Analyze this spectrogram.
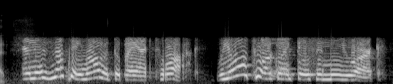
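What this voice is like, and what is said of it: Thick New York accent. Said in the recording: “Redneck accent ... You've still got your northern accent, your New York accent. ... It's pretty thick. I don't think she's going to lose it anytime soon.”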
